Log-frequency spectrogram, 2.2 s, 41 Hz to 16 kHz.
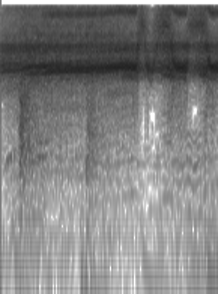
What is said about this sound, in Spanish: Es la chicharra que esta mañana a las 6 de la mañana, para la redundancia, nos encontrábamos en el Valle de Toledo y la hemos traído aquí ya maestrada a los micrófonos de Onda Cero.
